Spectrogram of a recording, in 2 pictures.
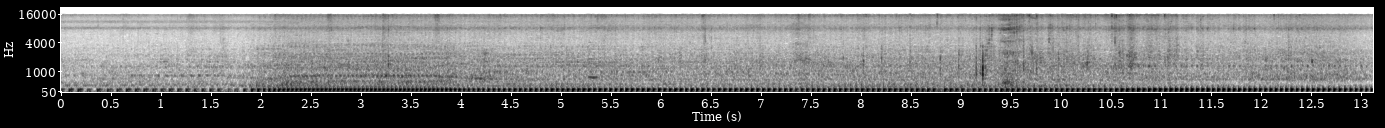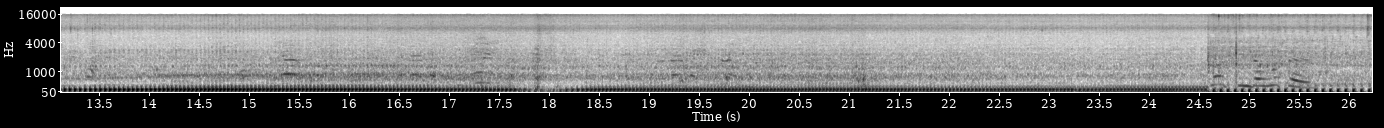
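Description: Small motor scooter engine running. It pulses unevenly at low speed at the start and near the end, and runs as a steady drone at higher speed through the middle, with a short dip about two-thirds of the way through.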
